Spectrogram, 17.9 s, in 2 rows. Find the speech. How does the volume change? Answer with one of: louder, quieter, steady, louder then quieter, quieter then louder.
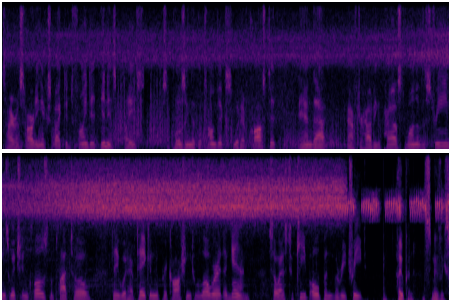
steady.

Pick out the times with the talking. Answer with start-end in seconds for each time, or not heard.
0.0-17.8.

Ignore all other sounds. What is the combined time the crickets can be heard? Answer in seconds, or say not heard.
18 s.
